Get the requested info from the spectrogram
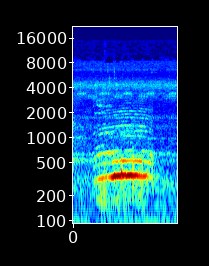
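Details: Domestic farm cow mooing: a single steady, low, droning moo lasting under a second, rising gently and fading, over a quiet background hiss.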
